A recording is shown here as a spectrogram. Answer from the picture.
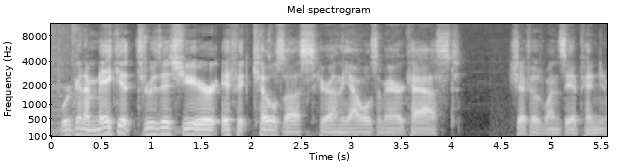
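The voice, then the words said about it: Low, rough, sick-sounding voice. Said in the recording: “I am not the only member of the pod under the weather this week... Various ones of us sound like various points of Leonard Cohen's late career. I think I'm probably like 90s Leonard Cohen at this point.”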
